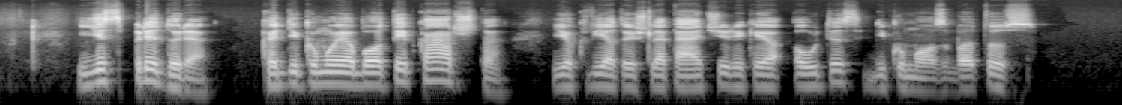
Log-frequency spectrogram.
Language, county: Lithuanian, Vilnius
